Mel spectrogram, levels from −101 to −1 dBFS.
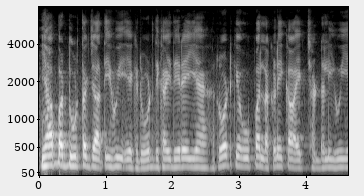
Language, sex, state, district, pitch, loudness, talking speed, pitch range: Hindi, male, Uttar Pradesh, Shamli, 150 Hz, -18 LUFS, 285 wpm, 145-165 Hz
